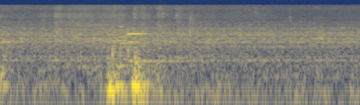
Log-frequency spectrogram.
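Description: Quiet room tone, with one faint short low thump a little under a second in.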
